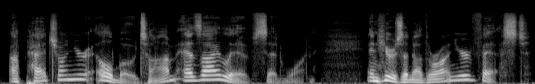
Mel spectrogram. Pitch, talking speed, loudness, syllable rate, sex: 145 Hz, 190 wpm, -18 LUFS, 4.9 syllables/s, male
